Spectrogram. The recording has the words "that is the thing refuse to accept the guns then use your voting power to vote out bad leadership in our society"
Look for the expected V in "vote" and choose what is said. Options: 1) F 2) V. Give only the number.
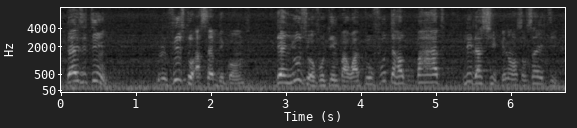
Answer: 1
